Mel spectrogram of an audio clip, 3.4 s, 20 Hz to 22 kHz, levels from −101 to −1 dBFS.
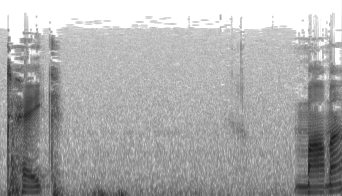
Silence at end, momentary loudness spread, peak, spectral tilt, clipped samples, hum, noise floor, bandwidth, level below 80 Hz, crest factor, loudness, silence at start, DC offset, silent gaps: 0 s; 23 LU; 0 dBFS; -5 dB/octave; under 0.1%; none; -44 dBFS; 13 kHz; -36 dBFS; 20 dB; -18 LUFS; 0.1 s; under 0.1%; none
